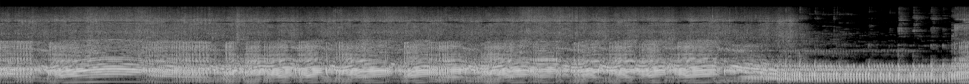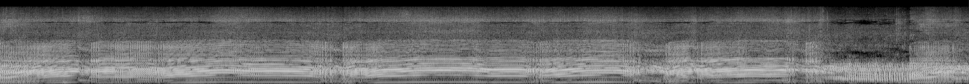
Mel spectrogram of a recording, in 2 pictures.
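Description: A chainsaw roars loudly as it cuts through a log, its pitch rising and falling.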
